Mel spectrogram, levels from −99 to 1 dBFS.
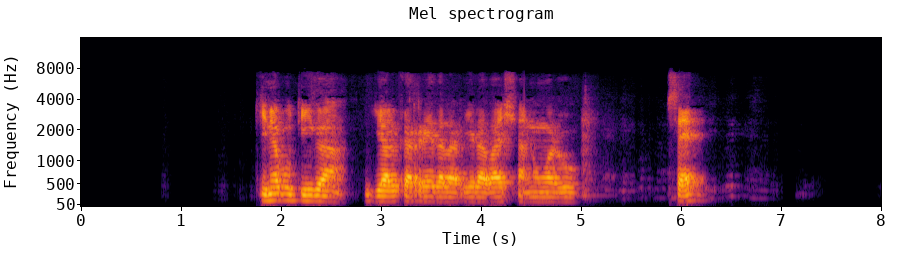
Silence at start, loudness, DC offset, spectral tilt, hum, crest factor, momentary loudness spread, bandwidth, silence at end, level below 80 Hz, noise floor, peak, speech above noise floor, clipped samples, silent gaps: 1.8 s; -19 LUFS; under 0.1%; -5.5 dB/octave; none; 20 dB; 11 LU; 7.6 kHz; 1.8 s; -68 dBFS; -65 dBFS; -2 dBFS; 46 dB; under 0.1%; none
